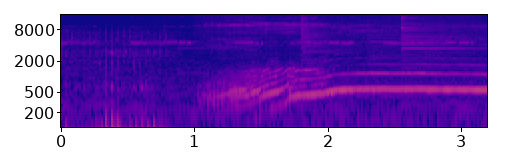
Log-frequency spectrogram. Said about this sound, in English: Guzman howled at the moon and ran through the brush like something born in perfect unity with the Monty.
